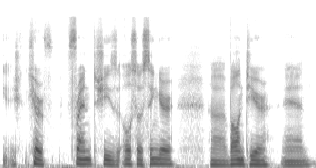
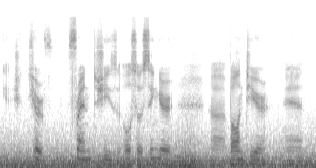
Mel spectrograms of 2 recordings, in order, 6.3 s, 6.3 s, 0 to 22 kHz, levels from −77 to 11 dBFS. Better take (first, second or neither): first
